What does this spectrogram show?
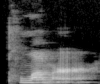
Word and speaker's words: plumber: do you call a plumber and that's tricky because the B is silent plumber now let's talk about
